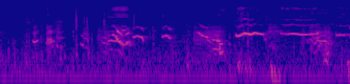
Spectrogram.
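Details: Rhodesian Ridgeback puppies, six days old, nursing; quiet overlapping whimpers and grunts with one clearer rising-falling whine near the end, over a faint background hiss.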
